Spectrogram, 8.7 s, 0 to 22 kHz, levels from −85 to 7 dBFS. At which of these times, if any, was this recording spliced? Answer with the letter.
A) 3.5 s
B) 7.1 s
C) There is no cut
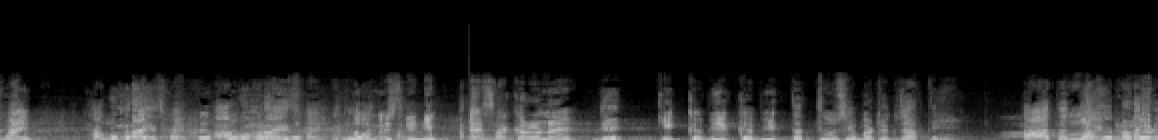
A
